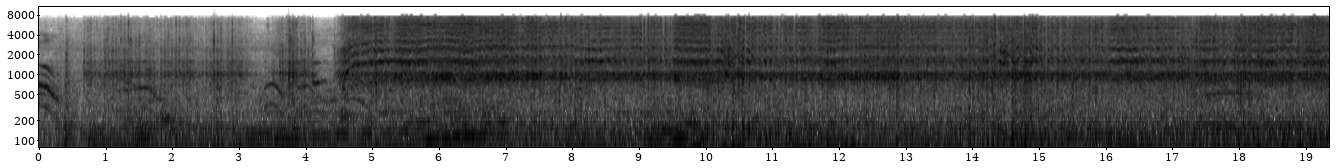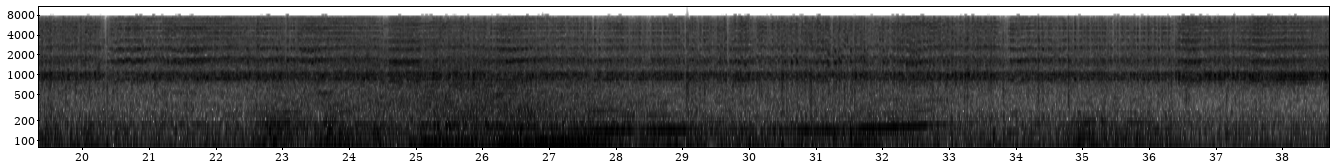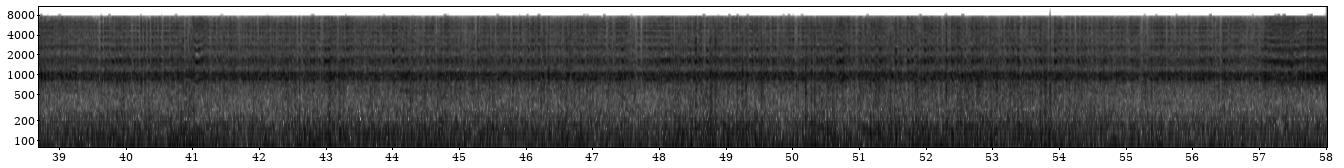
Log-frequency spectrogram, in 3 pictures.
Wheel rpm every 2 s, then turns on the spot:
20, 20, 140, 220, 230, 220, 230, 230, 220, 220, 220, 230, 220, 230, 230, 230, 230, 230, 230, 230, 230, 230, 230, 230, 230, 230, 230, 230, 230.
0-4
